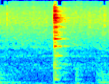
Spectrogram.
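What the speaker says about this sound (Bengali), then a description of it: "আলুটা নাড়াচাড়া করে ভালো করে ভাজা হয়ে গেছে" Potatoes frying in a pan give a soft, steady sizzle, broken by one sharp scrape of stirring partway through, with faint movement noises after.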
